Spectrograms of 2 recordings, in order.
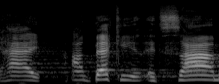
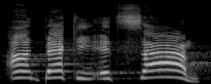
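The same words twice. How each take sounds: First: Said in the usual way. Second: High, very loud holler; shouting to be heard. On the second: Acted. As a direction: shout it to a deaf old aunt.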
